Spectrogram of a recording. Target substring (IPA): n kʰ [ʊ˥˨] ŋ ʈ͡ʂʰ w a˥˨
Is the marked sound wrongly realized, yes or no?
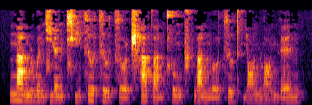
no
